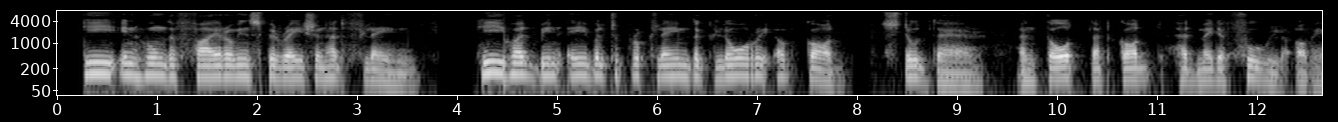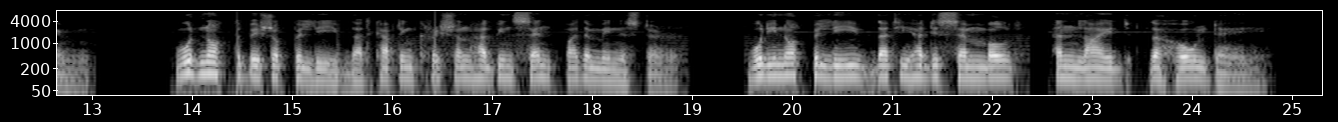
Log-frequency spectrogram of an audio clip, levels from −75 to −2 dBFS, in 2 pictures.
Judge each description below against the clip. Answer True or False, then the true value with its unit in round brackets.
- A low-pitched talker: True (115 Hz)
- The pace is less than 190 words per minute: True (140 wpm)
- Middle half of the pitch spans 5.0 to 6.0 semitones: False (3.8 semitones)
